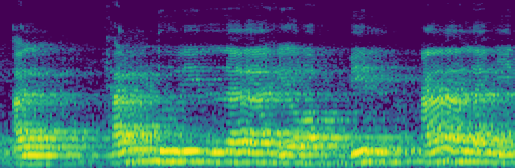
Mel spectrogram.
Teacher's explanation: Jadi kita waqaf, berhenti tanpa menarik nafas. Itu namanya saktah.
